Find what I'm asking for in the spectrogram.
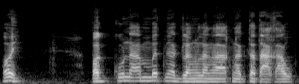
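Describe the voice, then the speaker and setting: A man's voice: mid-range voice, steady tone, brisk, a bit bright, no echo, close to an everyday voice. A man acting a bullying, suspicious villager in a radio drama, taunting and confrontational. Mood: accusing. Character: bullying, suspicious male villager, quick to accuse.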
